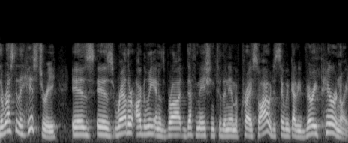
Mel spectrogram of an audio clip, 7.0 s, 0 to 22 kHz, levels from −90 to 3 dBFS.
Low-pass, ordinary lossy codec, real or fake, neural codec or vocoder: 7.2 kHz; MP3, 48 kbps; real; none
